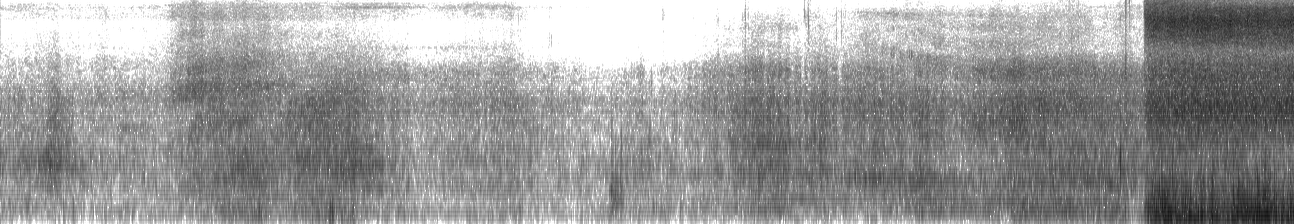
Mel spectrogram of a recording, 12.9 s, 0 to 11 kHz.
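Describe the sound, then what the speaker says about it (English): Strong gusty wind at a highway rest area during a drive to Fort Stockton with 50 mph gusts, a rushing, buffeting roar that rises and falls, then swells into a louder blast at the end. "If this wind keeps going like it is, I may be stuck here."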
